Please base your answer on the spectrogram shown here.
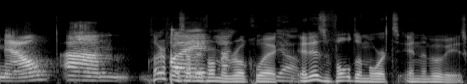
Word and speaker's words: Voldemort: real quick it is Voldemort in the movie he's correct with a T yes because she also came out recently I think if you want to go and said the T is silent I know I know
